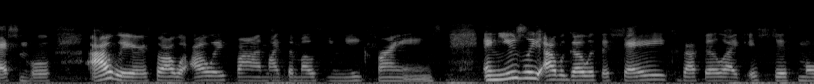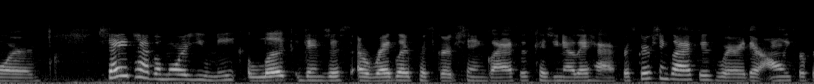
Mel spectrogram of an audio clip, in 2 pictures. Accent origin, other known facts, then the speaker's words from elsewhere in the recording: Houston, Texas, United States; I am from Houston, Texas, born and raised, and I still stay in Houston, Texas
